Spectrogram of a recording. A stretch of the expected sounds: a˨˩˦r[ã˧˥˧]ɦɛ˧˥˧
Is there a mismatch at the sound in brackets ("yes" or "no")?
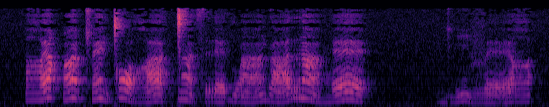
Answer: yes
